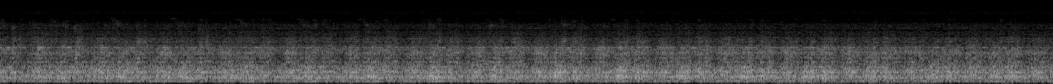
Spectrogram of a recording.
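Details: Hotpoint FEW12 washing machine on spin: loud rough train-like roar, drum not running straight and never reaching speed; badly worn drum bearings.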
